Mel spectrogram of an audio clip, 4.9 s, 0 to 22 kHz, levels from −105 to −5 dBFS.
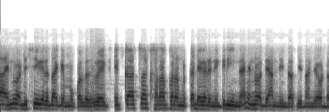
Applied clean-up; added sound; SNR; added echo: neural separator model SepFormer DNS4.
